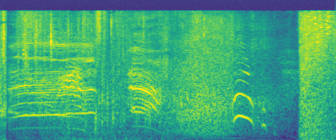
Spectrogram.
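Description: Men strain and grunt while pushing a car.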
